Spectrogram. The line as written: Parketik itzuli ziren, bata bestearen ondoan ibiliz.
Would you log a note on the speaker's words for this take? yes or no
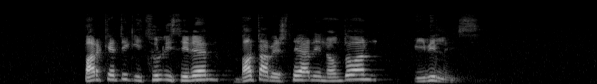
no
